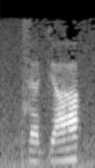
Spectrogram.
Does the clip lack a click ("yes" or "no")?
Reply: yes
